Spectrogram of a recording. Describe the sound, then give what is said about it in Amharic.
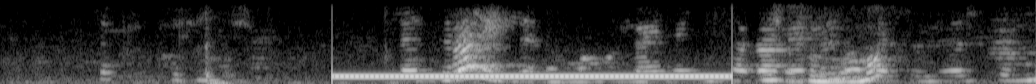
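A telephone ringback tone sounds after a call is dialed: one loud, steady, mid-pitched tone lasting about two seconds, starting and stopping abruptly, while a voice talks before, over and after it. “ተደውሏል ማለት ነው። ይህ እየጠራ”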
